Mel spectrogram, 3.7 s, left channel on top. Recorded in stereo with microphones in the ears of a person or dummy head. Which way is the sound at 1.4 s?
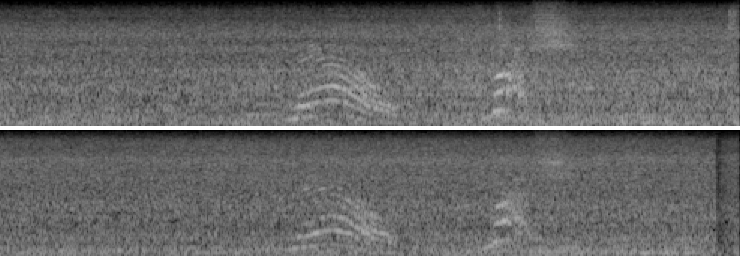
25° left (ahead or behind).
